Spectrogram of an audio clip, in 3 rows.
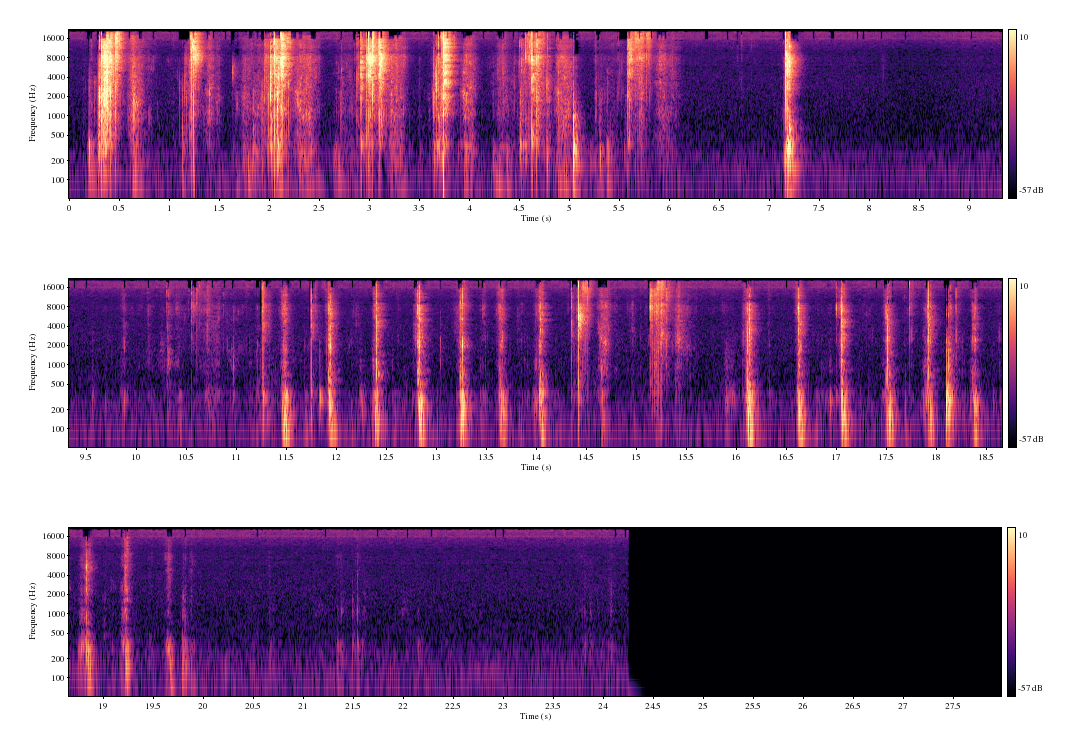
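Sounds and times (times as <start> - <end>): slime squeezed by hand popping: 0.2 - 6.1.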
